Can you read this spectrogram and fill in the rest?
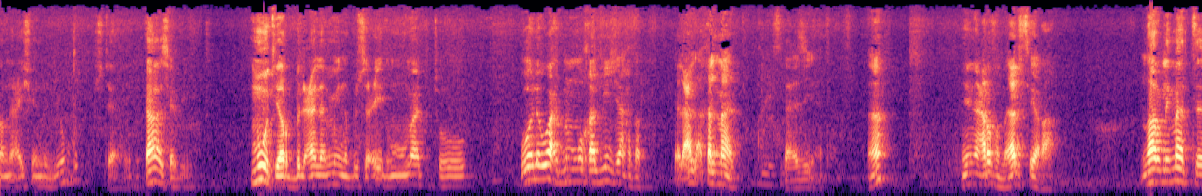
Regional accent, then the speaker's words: Algeria; فخرجت أنا من الجزائر

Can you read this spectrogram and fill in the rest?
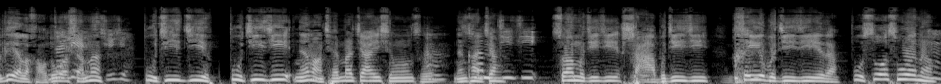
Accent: Beijing, China; 我们北京人

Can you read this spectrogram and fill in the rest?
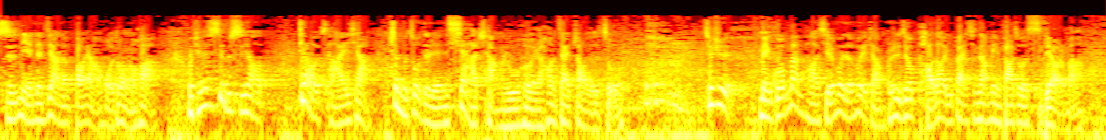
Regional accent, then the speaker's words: Taiwan; 你看我们台湾人跟那些北方人比啊，我们的皮肤底下那层脂肪就是这样比较厚一点松松的

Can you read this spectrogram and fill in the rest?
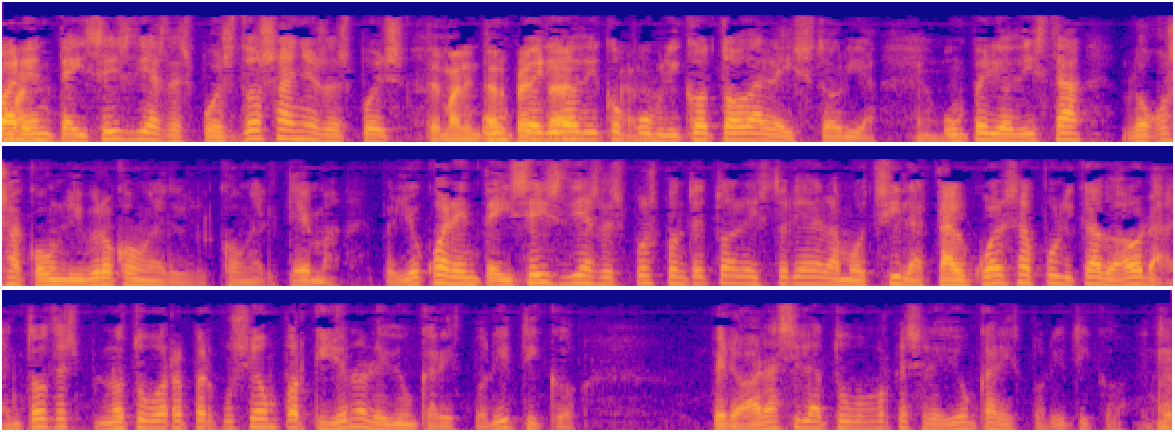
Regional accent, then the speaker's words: Spain; como español, sobre todo, ¿no? Como español y como persona que me siento mucho más afectada por el 11M que por el 11S

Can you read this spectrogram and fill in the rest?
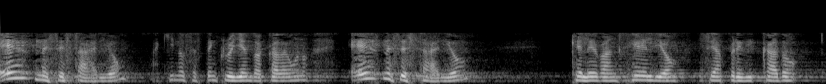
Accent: Mexico; Pero estamos en esta nación de México. Y nosotros somos mexicanos.

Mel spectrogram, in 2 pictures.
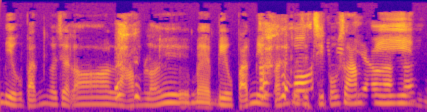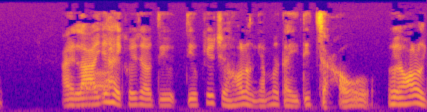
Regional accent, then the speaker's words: Hong Kong; 就應該好似我哋香港人去茶會咁咧

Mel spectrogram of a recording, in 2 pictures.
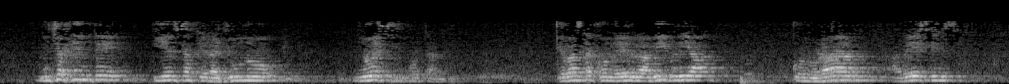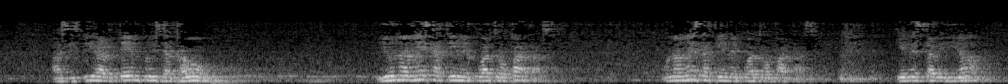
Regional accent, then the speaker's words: La Paz, Bolivia; Para mí es un momento muy especial poder estar aquí en La Paz, en mi tierra, en mi ciudad

